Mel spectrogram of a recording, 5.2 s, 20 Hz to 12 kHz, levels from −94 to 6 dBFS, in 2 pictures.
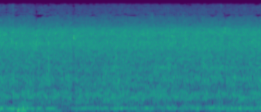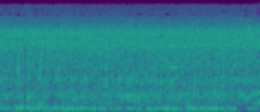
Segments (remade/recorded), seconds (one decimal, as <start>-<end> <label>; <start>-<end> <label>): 0.0-5.2 recorded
